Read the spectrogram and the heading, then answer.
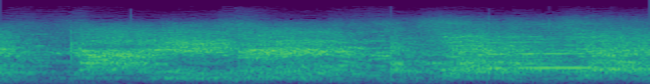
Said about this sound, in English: And then they were beating students, and we would chant at them, you know, stop beating students, stop, stop. Stop beating students! Stop beating students! Stop beating students!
